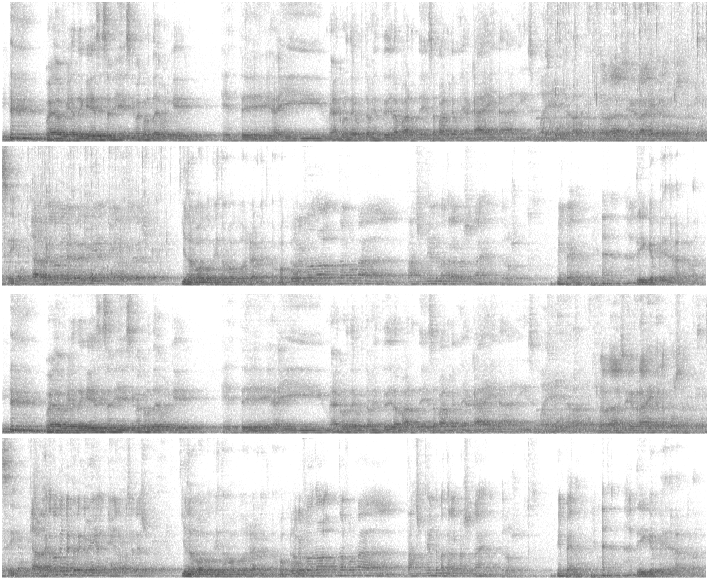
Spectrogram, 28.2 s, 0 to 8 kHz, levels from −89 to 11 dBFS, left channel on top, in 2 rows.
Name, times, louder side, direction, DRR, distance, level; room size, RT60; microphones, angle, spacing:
voice 1, 0.2-3.8 4.4-12.0 14.1-14.6 17.7-20.1 25.2-25.3 26.8-28.0, equal, 25° left, 1 dB, 0.6 m, -29 dB
sound 1, 10.6-17.4, left 3 dB, 80° left, 0.6 m, -37 dB
voice 2, 11.9-13.7 14.6-17.0 17.7-17.9 19.9-24.3 25.2-26.2 26.5-26.7, equal, 40° right, 1 dB, 0.9 m, -35 dB
7.9 x 4.1 x 5.6 m, 2.3 s
head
